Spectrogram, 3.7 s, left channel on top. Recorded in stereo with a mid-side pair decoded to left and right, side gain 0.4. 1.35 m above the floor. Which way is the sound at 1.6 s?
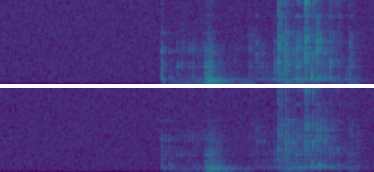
60° left.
